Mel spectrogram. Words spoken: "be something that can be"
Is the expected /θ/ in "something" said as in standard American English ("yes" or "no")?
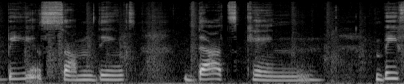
no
